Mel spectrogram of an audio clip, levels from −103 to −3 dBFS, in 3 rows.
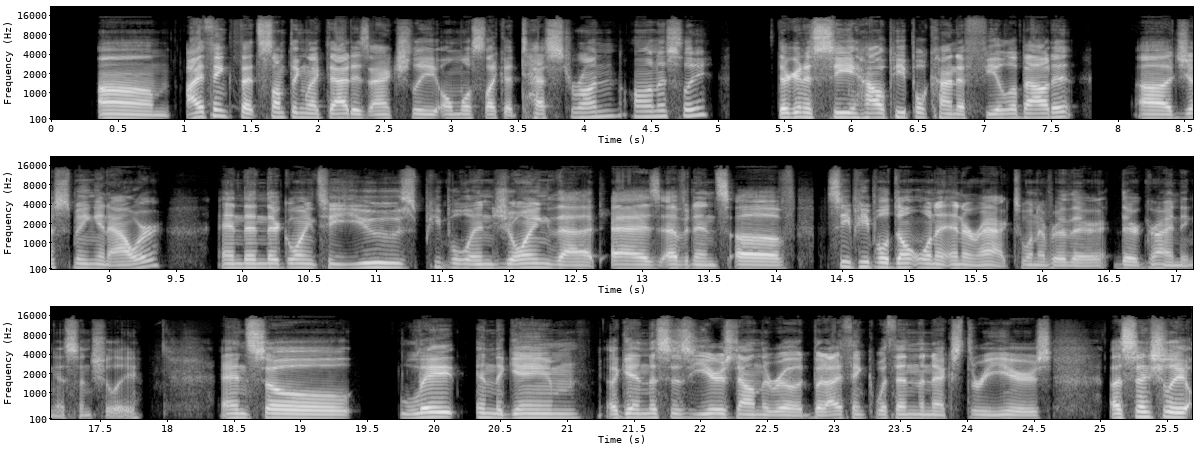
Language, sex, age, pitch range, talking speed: English, male, 20-39, 125-155 Hz, 180 wpm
